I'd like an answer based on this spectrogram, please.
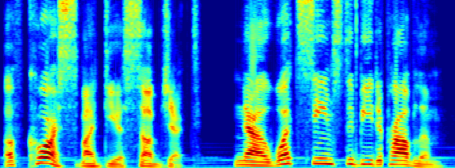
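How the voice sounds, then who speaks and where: A man voicing a regal, gentle pony princess in a storybook reading, with formal, old-fashioned phrasing. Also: on the high side, very animated, normal speed, no echo, soft background music, voice pushed up. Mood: regal, reassuring. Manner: formal, archaic turns of phrase.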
